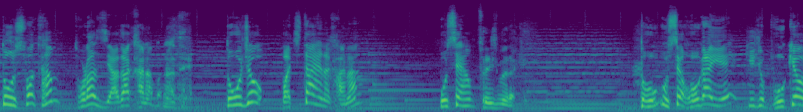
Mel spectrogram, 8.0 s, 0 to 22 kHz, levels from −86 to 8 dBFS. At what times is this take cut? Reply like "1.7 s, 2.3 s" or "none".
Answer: none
